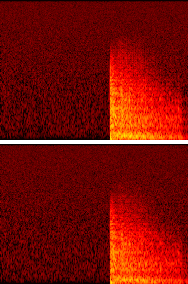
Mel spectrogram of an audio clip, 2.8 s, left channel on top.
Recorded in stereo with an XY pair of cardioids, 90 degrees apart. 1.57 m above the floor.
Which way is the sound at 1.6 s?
45° left.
